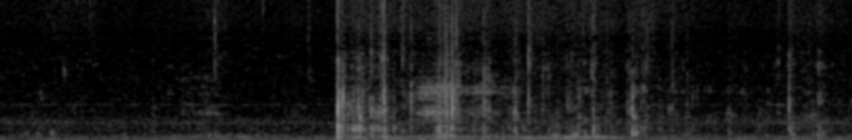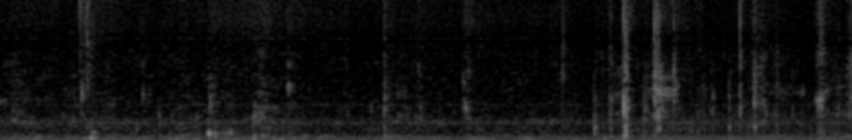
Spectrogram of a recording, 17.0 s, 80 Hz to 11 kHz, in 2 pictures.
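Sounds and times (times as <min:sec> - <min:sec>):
eating clicks and clatter: 0:03.4 - 0:08.4, 0:14.1 - 0:17.0.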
